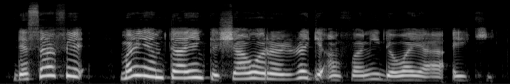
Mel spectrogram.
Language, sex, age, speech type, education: Hausa, female, 15-29, spontaneous, tertiary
